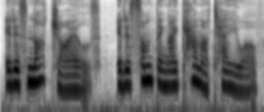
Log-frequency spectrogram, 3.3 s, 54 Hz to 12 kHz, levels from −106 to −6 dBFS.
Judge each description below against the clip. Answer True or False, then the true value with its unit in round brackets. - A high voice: True (200 Hz)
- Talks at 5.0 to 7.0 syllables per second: True (5.4 syllables/s)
